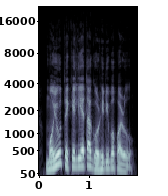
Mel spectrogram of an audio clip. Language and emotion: Assamese, neutral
